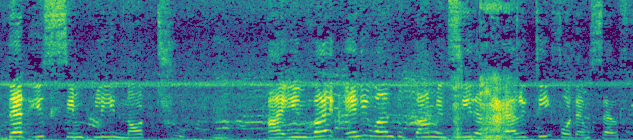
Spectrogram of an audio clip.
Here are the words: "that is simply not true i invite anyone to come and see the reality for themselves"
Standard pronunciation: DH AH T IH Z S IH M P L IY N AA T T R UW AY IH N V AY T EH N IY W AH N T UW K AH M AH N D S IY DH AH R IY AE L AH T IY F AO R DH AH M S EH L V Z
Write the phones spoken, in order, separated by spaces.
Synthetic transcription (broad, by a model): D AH T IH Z S IH M P L IY N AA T T R UW AY IH N V AY T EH N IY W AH N T UW K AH M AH N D S IY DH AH R IY AE L AH T IY F AO R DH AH M S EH L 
